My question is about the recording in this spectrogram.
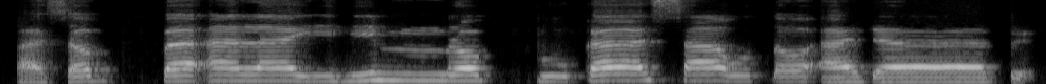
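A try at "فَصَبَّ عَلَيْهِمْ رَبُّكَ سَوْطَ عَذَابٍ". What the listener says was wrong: Rob buka, kanya pendek.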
